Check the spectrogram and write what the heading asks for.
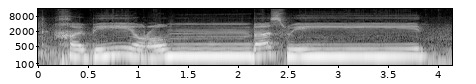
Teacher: تنوین کے بعد با آیا ہے، تو اس تنوین کو ہم میم میں بدل دیں گے، اسے ہم پڑھیں گے خبیرم بصیر، ٹھیک ہے، اس کو کہتے ہیں اقلاب۔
